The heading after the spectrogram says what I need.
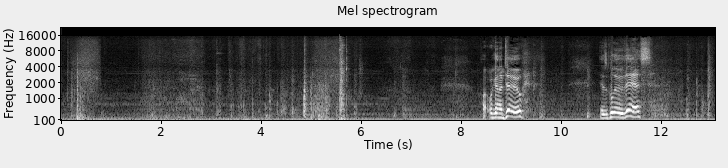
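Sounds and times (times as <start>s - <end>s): steady low hum: 0.0s - 13.0s
carpet rustling: 1.5s - 7.1s.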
